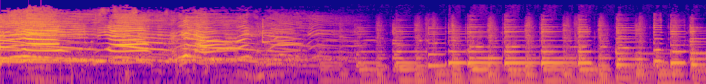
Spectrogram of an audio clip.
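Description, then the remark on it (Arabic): Several drawn-out, wavering cat meows, likely a voice imitating a cat, fill the first few seconds, then give way to bouncy rhythmic music with a steady bass beat. “مياو.”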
